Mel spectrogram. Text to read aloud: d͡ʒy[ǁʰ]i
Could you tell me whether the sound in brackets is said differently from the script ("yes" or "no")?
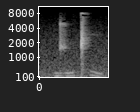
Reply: no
